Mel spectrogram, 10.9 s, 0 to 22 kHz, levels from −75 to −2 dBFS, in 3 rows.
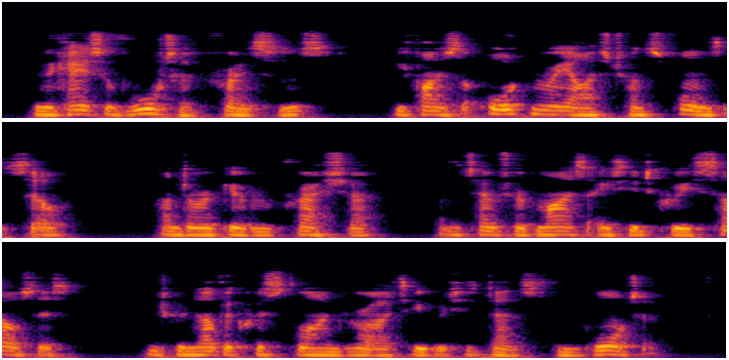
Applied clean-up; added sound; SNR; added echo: none; none; none; none.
